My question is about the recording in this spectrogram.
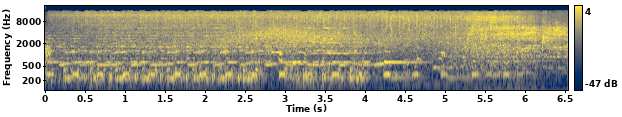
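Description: Gamelan music, with quick repeated pitched notes in a busy running pattern. A low, steady deep tone comes in near the end.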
